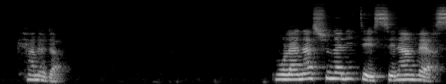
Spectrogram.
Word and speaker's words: Canada: au canada ce canada je vais bien le décomposer à noeux da et vous insistez sur la première syllabe canada pour la nationalité celle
